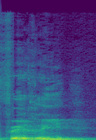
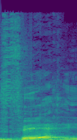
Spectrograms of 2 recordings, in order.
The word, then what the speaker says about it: Ferry: filósofo francês Luc ferry único Ferri que muita gente chama de Luc ferry né mas ele é francês a pronúncia ele que fez ruim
